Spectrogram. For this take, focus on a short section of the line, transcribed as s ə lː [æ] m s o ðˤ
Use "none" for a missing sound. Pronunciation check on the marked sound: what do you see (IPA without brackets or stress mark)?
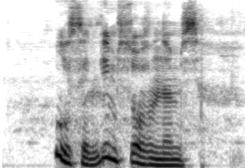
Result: i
